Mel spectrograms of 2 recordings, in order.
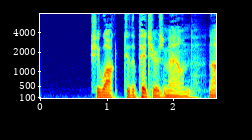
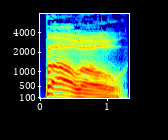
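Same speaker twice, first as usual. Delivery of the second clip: put-on singsong drunken call, raised high and loud; drunk caroling; 6 semitones higher, 6 dB louder than usual. A narrator's reading. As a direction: sing out the name like a cheerful drunk. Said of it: "Thomas caroled".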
